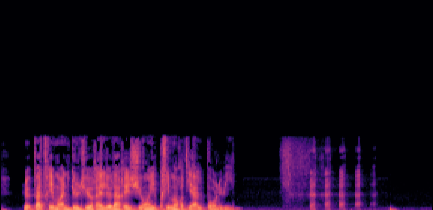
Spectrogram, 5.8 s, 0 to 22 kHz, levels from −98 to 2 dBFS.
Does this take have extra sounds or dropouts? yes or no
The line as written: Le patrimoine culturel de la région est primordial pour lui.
yes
